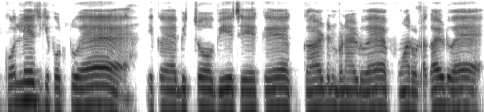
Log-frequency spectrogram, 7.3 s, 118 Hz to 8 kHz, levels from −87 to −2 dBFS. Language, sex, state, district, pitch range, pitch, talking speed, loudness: Rajasthani, male, Rajasthan, Nagaur, 135-145 Hz, 140 Hz, 115 wpm, -20 LUFS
